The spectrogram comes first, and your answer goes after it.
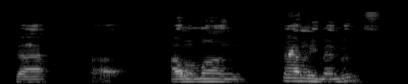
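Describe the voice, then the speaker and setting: A man speaks with a Haitian accent at medium pitch. His intonation is monotone and flat. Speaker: pastor. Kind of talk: keynote speech.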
